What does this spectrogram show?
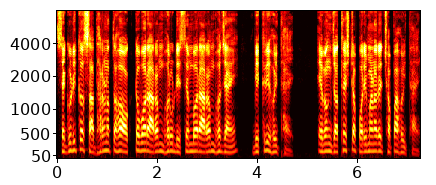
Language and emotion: Odia, neutral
